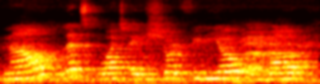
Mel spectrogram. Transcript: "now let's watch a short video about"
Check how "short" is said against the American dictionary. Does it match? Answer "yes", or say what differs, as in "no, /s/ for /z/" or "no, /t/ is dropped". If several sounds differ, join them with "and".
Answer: yes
